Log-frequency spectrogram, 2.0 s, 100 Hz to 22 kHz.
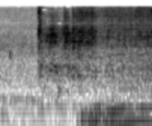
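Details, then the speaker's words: Mitsubishi Lancer GLi 4G15, first start after rebuild with new pistons, piston rings and liners, previously misfiring: brief crank, catches at one second and settles into a steady, even idle with no misfire; normal start. "alr so Ayan Mga p andar na siya no yan"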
